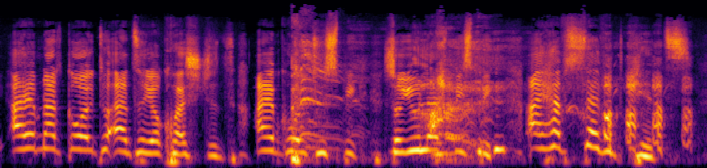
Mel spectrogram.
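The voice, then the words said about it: Imitation with fake Spanish accent. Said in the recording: “impersonation ... she does a Spanish... accent, like the accent”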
